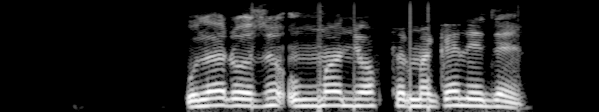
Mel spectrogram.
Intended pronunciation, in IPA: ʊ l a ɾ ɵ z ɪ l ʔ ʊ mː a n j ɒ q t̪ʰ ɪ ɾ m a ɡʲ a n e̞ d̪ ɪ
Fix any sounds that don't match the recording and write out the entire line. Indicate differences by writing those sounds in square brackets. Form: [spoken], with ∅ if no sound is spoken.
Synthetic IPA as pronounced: ʊ l a ɾ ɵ z ɪ [∅] ʔ ʊ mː a n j ɒ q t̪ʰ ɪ ɾ m a ɡʲ a n e̞ d̪ ɪ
